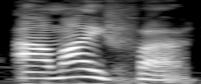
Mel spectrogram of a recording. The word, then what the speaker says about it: Amaifa: Fundadora y presidenta de Amaifa. Creo que lo he dicho bien, ¿verdad? – Sí, Amaifa, como lo has dicho, tal cual.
